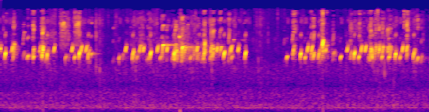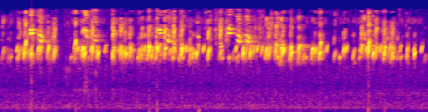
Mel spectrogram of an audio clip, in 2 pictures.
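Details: Goldfinch song used to prompt goldfinches to sing and mate. Rapid, bright twittering in bursts, with a quiet gap near three seconds, then fuller, continuous chirps and trills.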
